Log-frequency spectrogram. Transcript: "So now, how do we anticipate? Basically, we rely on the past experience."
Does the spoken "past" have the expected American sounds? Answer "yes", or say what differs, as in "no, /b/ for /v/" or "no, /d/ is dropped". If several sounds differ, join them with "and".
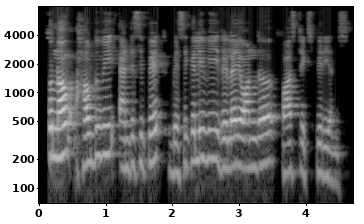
no, /f/ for /p/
